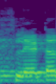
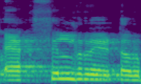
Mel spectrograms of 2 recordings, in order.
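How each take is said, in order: First: The word is clipped, with its opening syllables dropped. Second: The word is said in full, with every syllable. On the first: This is how many people casually say it. The speaker calls it wrong. "कई लोग बोलते हैं उसको स्लेटर" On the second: This is the proper way to say it. The speaker calls it right. "अच्छे से अगर बोला जाए तो उसको एक्सिलरेटर बोला जाता है"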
